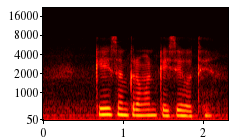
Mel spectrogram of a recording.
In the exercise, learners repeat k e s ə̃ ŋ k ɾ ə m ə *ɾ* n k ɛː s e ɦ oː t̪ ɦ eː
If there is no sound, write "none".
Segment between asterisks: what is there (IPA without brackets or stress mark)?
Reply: none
